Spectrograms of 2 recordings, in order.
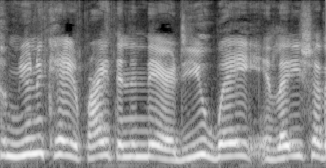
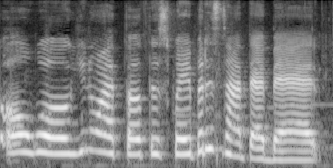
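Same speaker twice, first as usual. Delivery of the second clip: higher-pitched, hedging tone; lightly brushing it off; sugarcoating; 5 semitones higher than usual. Acted. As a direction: soften it as if it's no big deal. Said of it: "if you try to sugarcoat things".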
